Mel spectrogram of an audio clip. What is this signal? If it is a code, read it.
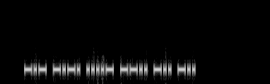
Morse code, heard as a keyed tone, about 49 wpm, 700 Hz. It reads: KC4ZDD
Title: USA Call Signs - 6 Characters - 4x Character Spacing - 50wpm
